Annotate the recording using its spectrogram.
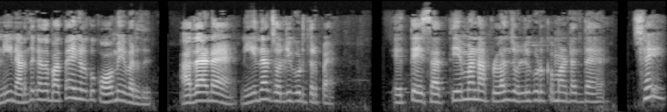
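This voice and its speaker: High bright girl performing a homemade family skit, playing every part.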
